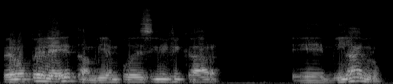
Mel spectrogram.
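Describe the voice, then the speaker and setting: A man's voice: on the low side, lively intonation, a little slow, dark tone. A man teaching a Biblical Hebrew class over a video call, explaining patiently step by step and often checking with his students. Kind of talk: online class instruction.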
